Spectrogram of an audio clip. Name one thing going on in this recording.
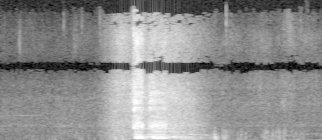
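A steam locomotive blows a loud whistle.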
